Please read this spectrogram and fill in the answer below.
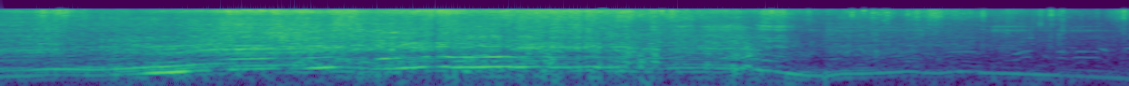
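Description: A first-generation Subaru Forester's flat-four engine revving hard while its wheels spin in deep mud, the revs climbing and held high for about five seconds, then dropping back to a low idle about six seconds in.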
